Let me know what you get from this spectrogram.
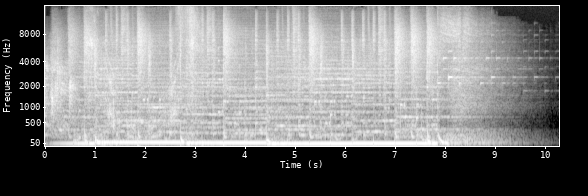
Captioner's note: applause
